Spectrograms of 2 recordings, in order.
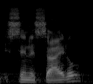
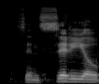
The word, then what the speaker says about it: syncytial: Respiratory sinusitis? Syncytial virus.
